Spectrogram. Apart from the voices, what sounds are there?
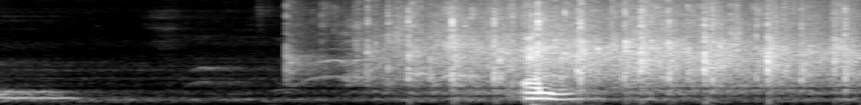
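audience clapping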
